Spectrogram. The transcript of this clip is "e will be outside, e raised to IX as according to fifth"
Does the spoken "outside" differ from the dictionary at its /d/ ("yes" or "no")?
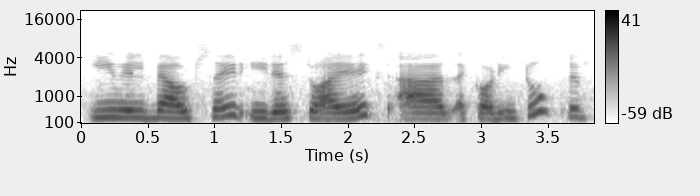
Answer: no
